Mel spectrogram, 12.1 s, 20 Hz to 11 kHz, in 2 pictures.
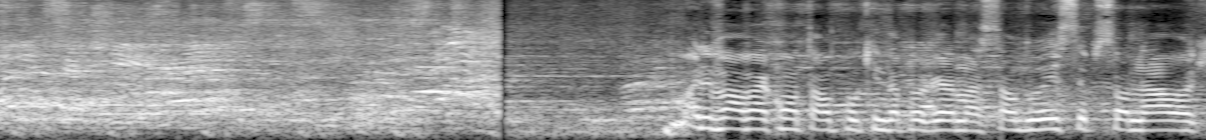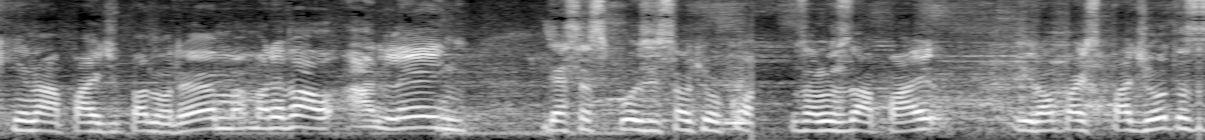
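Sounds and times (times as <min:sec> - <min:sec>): children chattering and calling out: 0:00.0 - 0:07.0, 0:07.6 - 0:12.0.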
